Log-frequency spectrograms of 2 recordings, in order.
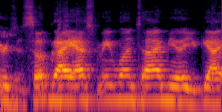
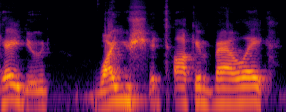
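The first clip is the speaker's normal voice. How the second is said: put-on heated, angry man voice. Retelling how a guy confronted them in a parking lot: imitating a heated guy. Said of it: "this dude was heated".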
